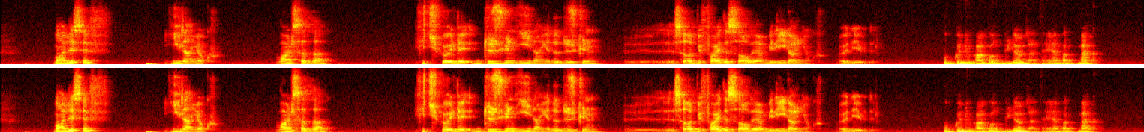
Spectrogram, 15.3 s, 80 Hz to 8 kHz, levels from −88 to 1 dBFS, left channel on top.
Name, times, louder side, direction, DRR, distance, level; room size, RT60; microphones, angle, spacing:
voice 1, 0.7-1.4 2.2-2.9 3.7-4.4 5.5-8.0 8.3-10.8 11.2-11.6, right 2 dB, 20° right, 1.8 m, -23 dB
voice 2, 12.6-14.6, right 1 dB, 30° left, 1.4 m, -21 dB
10.0 x 5.4 x 4.6 m
head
